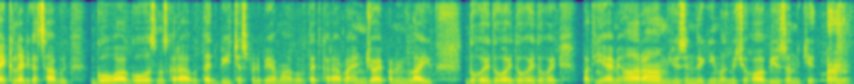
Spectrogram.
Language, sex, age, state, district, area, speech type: Kashmiri, male, 18-30, Jammu and Kashmir, Srinagar, urban, spontaneous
